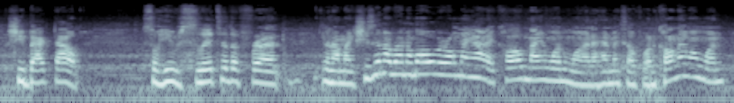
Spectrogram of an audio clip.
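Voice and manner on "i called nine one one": usual speaking voice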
